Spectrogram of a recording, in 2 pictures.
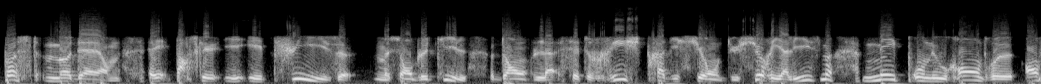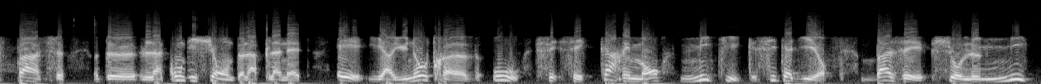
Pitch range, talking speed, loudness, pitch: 140-225 Hz, 125 wpm, -12 LUFS, 190 Hz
